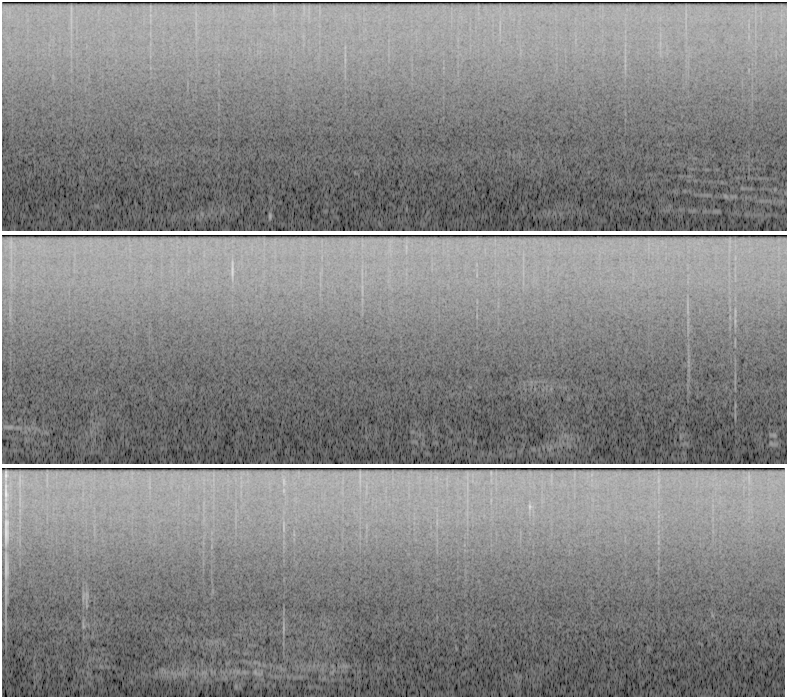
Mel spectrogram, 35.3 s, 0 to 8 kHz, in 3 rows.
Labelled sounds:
19.6	19.9	humpback whale, 0.84 to 1.1 kHz

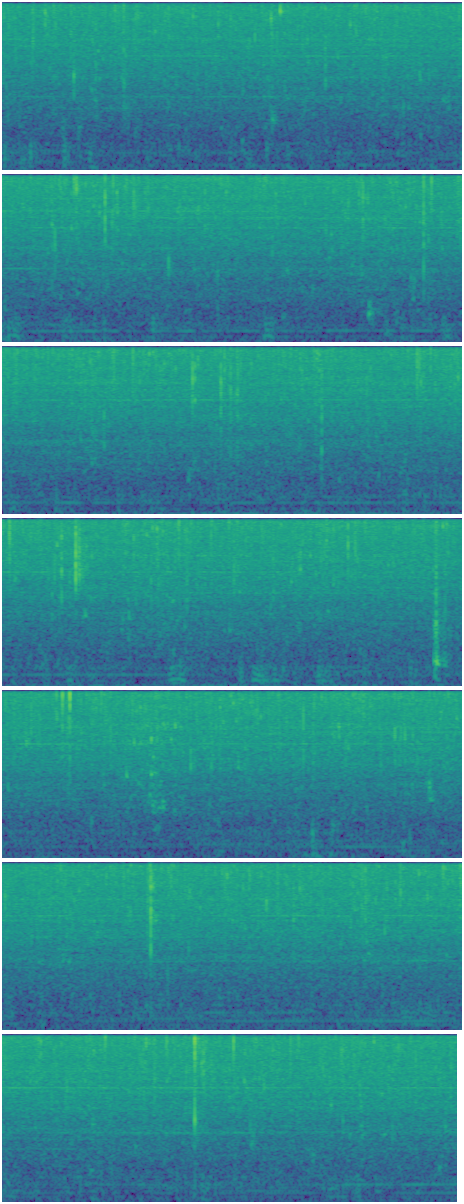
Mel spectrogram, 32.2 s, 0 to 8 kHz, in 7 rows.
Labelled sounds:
1.2	14.2	vessel noise, 1.1 to 3.5 kHz
15.2	17.2	fish, 0 to 0.44 kHz
19.4	20.5	abiotic sound, 0.23 to 5.5 kHz
24.2	24.8	undetermined biological sound, 0.86 to 8.0 kHz

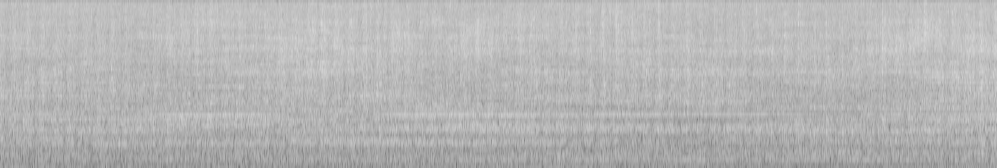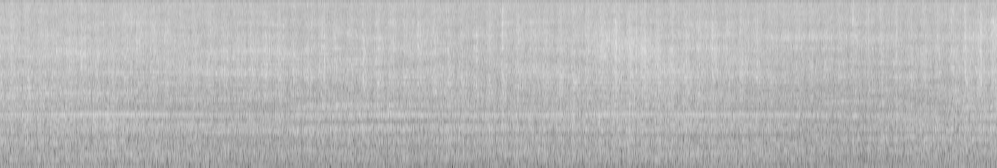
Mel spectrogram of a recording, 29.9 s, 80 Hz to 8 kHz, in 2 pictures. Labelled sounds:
19.4	20.2	vessel noise, 1.1 to 4.8 kHz

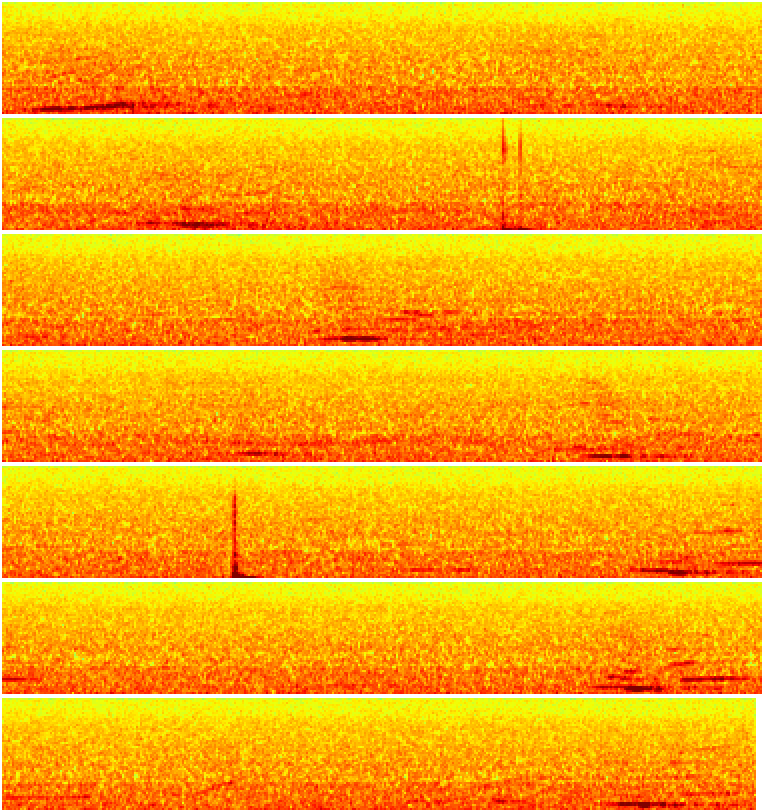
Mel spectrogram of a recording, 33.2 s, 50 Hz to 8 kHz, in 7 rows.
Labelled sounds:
32.8	33.1	humpback whale, 1.9 to 2.2 kHz

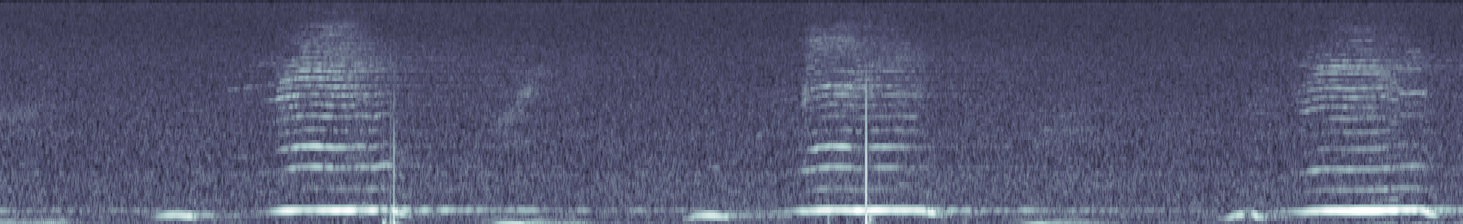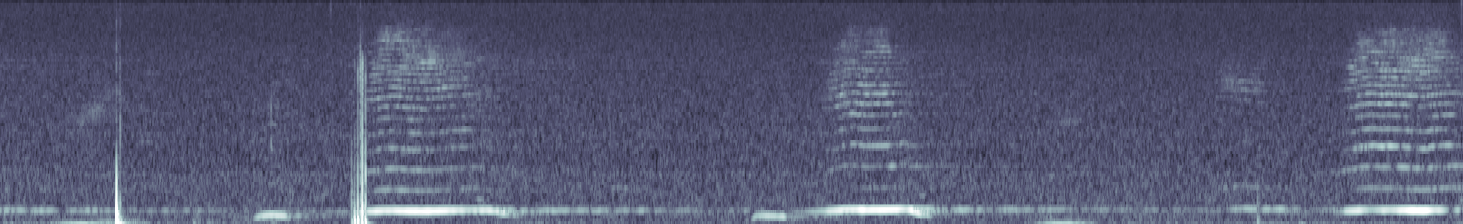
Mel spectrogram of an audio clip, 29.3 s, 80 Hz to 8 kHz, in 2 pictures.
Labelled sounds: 2.7	3.6	humpback whale, 0.80 to 5.6 kHz
8.0	9.1	humpback whale, 0.80 to 4.9 kHz
12.9	14.3	humpback whale, 0.80 to 5.4 kHz
18.3	19.4	humpback whale, 0.80 to 5.5 kHz
19.9	20.4	humpback whale, 2.3 to 2.6 kHz
22.9	23.6	humpback whale, 0.80 to 5.1 kHz
26.9	29.2	humpback whale, 0.80 to 5.1 kHz

